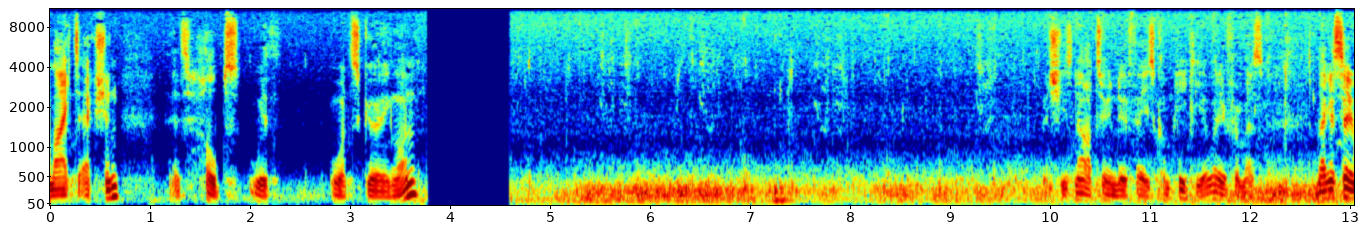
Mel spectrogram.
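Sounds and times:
lioness lapping water: 4.6s - 13.0s
steady low rumble: 4.6s - 13.0s.

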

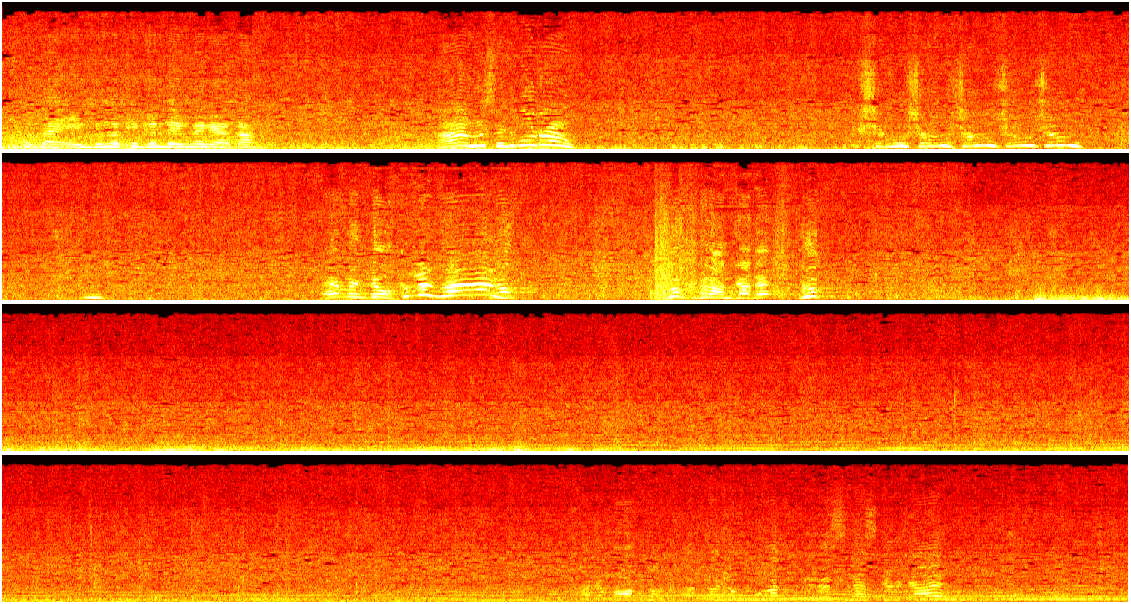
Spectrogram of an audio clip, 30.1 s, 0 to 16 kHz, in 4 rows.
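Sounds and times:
low thunder rumble: 0.0s - 9.6s, 13.9s - 26.4s
steady rain: 0.0s - 30.0s
person's voice: 2.8s - 3.9s, 5.6s - 7.3s, 9.6s - 11.1s, 11.8s - 13.2s, 26.3s - 29.0s.

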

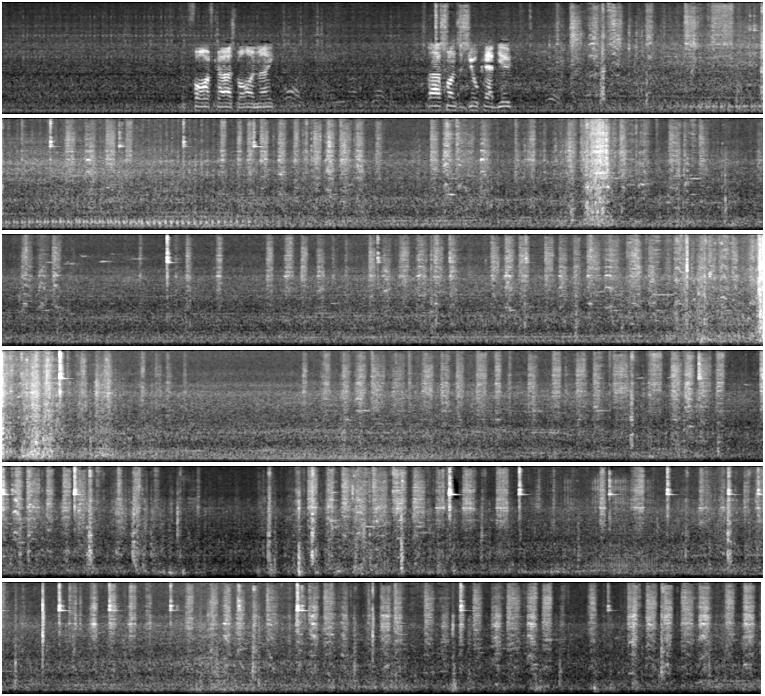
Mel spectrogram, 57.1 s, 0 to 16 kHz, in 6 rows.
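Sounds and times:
diesel truck engine running: 0.0s - 57.0s
truck rattling and knocking: 0.0s - 57.0s
truck jolts: 4.6s - 57.0s.

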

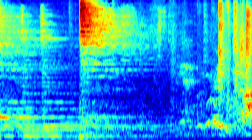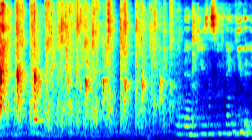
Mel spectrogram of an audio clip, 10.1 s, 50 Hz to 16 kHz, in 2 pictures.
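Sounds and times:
congregation applauding: 4.2s - 9.0s.

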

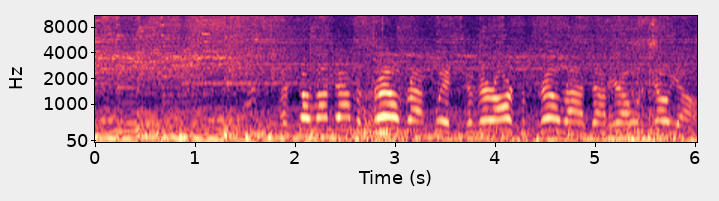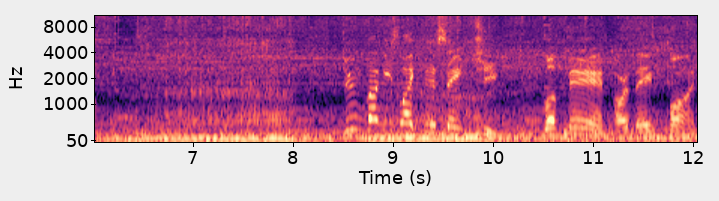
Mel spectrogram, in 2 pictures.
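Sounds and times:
background music: 0.0s - 12.0s
dune buggy engine running: 0.0s - 12.0s.

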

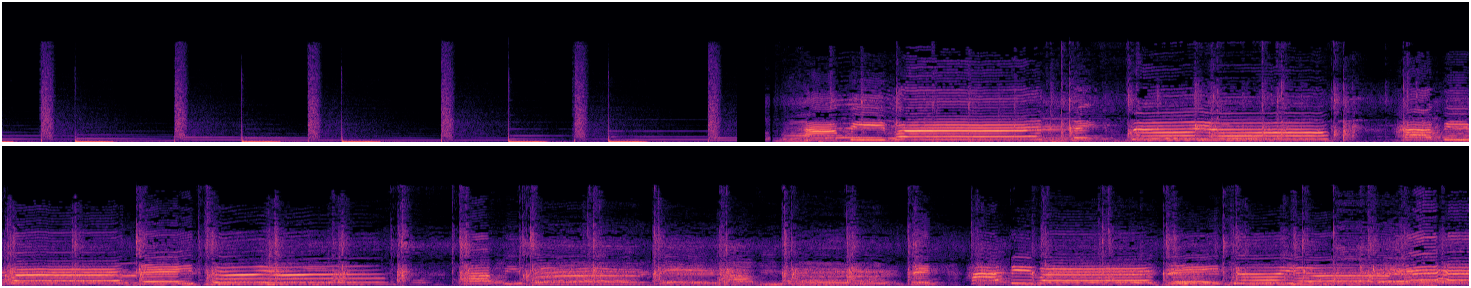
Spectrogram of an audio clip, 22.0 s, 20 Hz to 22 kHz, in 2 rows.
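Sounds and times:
hands clapping in a beat: 2.3s - 2.5s, 6.1s - 22.0s.

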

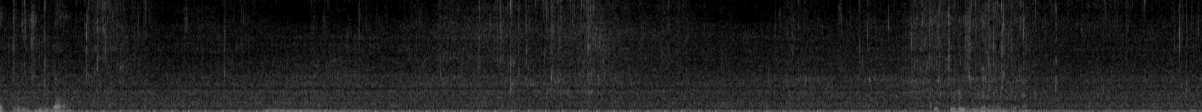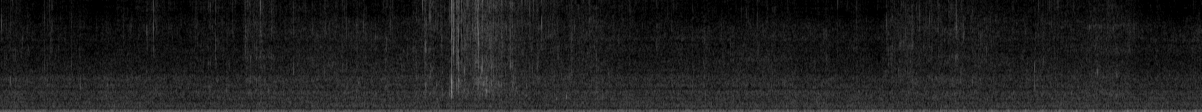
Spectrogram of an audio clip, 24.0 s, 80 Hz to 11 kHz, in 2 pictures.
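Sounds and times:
low engine-like drone: 0.0s - 24.0s.

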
